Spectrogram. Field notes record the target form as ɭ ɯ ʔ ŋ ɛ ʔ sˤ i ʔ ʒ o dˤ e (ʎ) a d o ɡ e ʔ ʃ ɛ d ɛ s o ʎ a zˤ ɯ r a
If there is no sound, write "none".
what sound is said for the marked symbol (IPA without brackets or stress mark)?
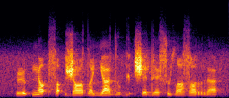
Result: ʎ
